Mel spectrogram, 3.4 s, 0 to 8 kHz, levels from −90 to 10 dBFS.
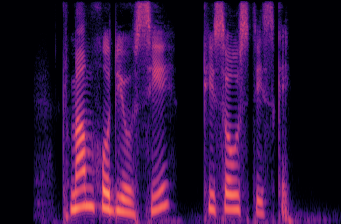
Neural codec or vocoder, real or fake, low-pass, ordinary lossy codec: codec, 16 kHz, 1 kbps, X-Codec, HuBERT features, trained on balanced general audio; fake; none; none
